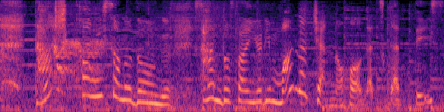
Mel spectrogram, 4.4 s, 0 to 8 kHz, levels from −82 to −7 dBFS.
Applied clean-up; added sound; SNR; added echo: none; Alarm; 17 dB; none.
